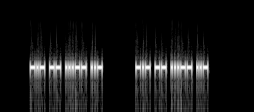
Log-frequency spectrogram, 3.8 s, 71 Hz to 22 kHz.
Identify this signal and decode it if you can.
Morse code, heard as a keyed tone, about 48 wpm, 700 Hz. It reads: KM3U KM3U
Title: USA Call Signs - 4 Characters - Repeated 2x - 50wpm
